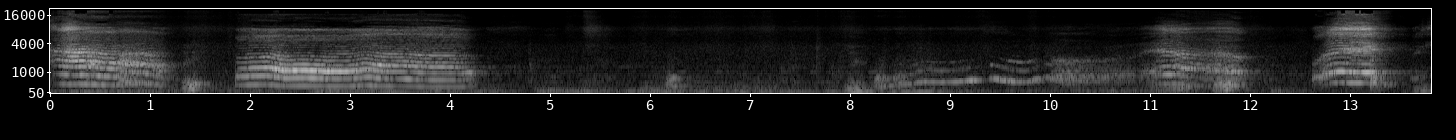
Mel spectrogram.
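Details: Baby coughing after crying, which the uploader calls normal and not worrying for parents: strong crying breaks off, then a few short coughs and whimpers before crying resumes.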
